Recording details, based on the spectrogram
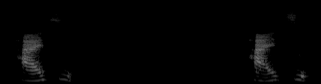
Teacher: I pronounce the 孩, the second tone, 子, more light.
